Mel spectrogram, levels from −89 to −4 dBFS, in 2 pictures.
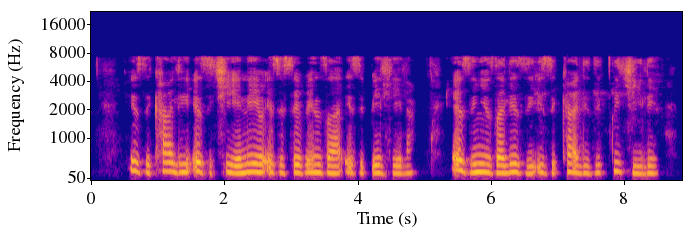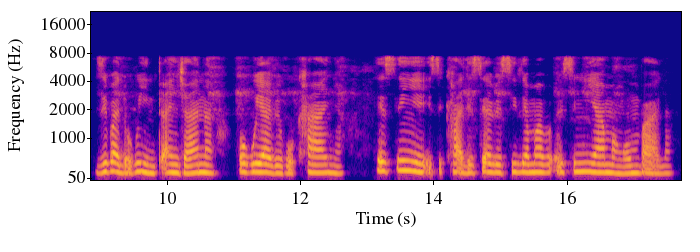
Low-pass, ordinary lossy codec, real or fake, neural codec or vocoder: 7.2 kHz; AAC, 48 kbps; fake; vocoder, 24 kHz, 100 mel bands, Vocos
